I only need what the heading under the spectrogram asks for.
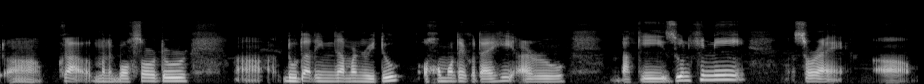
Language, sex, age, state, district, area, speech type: Assamese, male, 18-30, Assam, Tinsukia, rural, spontaneous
